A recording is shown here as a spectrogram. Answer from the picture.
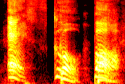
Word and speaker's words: Escobar: Escobar.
